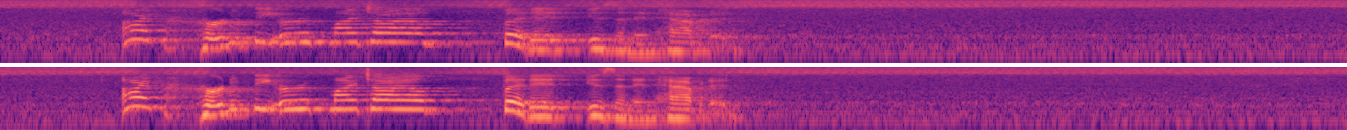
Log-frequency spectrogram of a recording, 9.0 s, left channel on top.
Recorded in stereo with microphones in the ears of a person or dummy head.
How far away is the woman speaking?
About 0.7 m.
